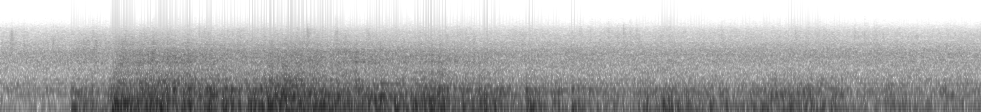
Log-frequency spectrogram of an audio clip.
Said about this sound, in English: Please stop the storm.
